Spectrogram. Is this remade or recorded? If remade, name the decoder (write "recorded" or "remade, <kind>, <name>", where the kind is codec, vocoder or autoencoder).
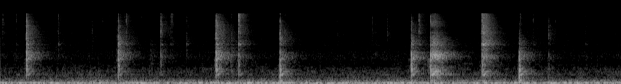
recorded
